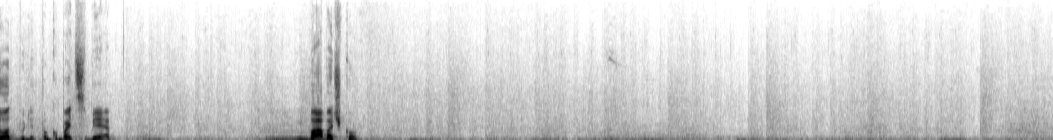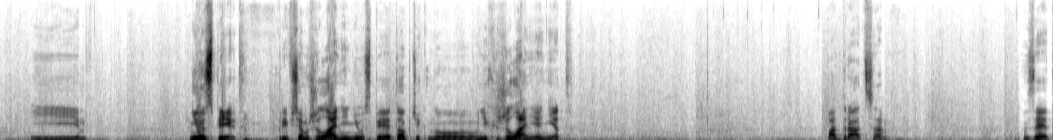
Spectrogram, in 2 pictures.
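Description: Game spells and weapon blows clash in a battle.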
